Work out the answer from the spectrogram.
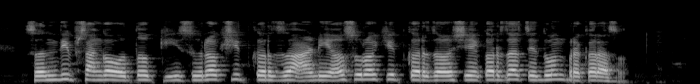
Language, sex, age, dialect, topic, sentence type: Marathi, male, 31-35, Southern Konkan, banking, statement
